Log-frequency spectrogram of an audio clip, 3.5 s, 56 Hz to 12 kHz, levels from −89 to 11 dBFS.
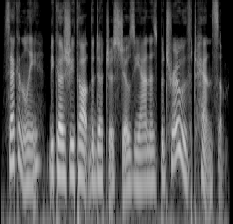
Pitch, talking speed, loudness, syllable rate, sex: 185 Hz, 155 wpm, -19 LUFS, 6.0 syllables/s, female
